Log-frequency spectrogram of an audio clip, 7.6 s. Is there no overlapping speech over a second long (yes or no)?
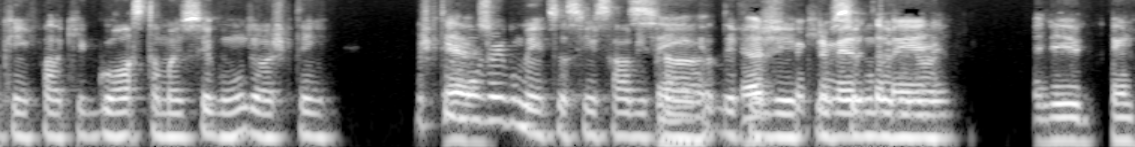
no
